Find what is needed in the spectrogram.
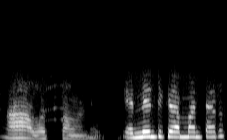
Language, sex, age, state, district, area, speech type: Telugu, female, 30-45, Telangana, Hyderabad, urban, conversation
